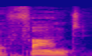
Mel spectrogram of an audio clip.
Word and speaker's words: fund: 然后大家在读音的时候注意一下，这个 fund 一定要窄一些，而 round 是 out 这个音啊。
